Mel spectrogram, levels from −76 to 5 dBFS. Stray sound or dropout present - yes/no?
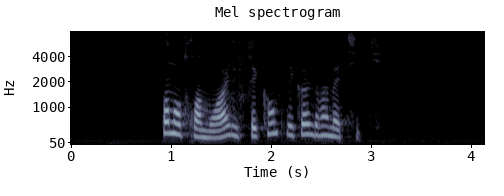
no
